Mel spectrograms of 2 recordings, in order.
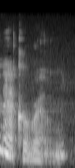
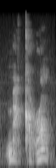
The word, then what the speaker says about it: macaron: criticize how she pronounced macaron when she was absolutely correct. It's the only way to pronounce it. It's not a macaroon.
